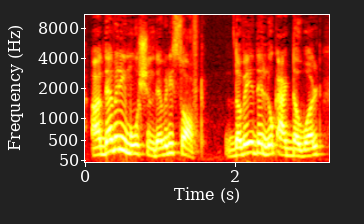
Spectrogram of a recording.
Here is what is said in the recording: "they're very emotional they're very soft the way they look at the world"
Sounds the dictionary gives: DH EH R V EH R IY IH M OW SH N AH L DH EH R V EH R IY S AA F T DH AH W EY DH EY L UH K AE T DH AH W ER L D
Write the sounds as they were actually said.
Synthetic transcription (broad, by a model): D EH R V EH R IY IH M OW SH AH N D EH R V EH R IY S AA F T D AH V EY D EY L UH K AE T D AH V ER L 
